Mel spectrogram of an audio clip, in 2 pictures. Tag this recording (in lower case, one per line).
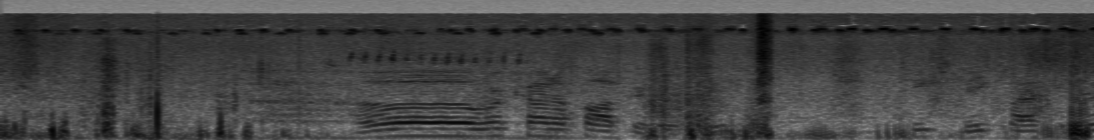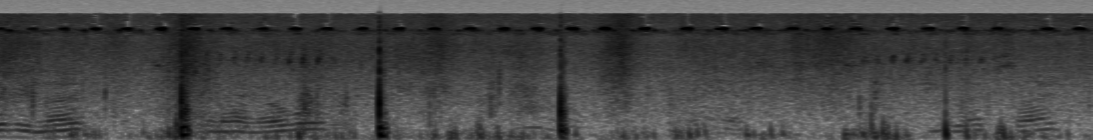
cricket
insect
